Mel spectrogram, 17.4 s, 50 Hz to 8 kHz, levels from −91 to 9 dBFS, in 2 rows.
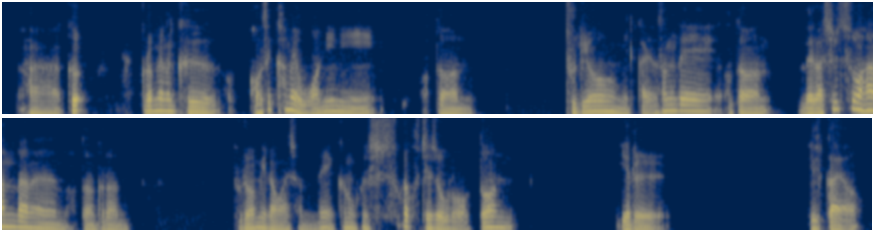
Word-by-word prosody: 아 105 - -4
그 145 +1 +5 0.5
그러면은 150 -1 +3
그 125 -2 +2
어 - - -21 0.3
어색함의 170 +5 +3
원인이 115 +1 0 0.4
어떤 100 -2 -3 0.9
두려움일까요? 125 -7 +1
상대의 150 0 +2
어떤 110 -1 -1 0.3
"내가 110 0 +4
실수한다는 155 - +3
어떤 105 -2 -6
그런" 100 -1 -5 1.0
"두려움"이라고 115 -4 0
하셨는데 95 +6 -6
그럼 125 -2 -3
그 115 - -3
실수가 - - -3
구체적으로 105 -5 -1
어떤 140 -1 +1 1.1
예를 - - 0 1.5
일까요? - - +1
115 Hz, 230 characters per minute, -24 LUFS, 105-140 Hz, 1.5 s, 그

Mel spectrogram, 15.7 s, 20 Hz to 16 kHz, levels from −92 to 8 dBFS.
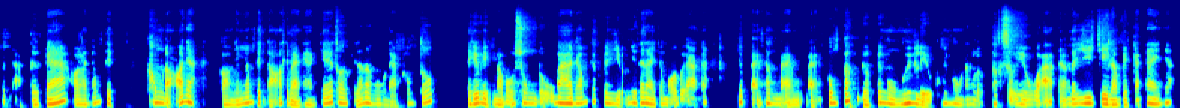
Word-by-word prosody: chất - - -10
đạm - - -11
từ 115 - -1
cá 145 +11 +6
hoặc 120 - -1
là 120 -1 -2
nhóm 150 +3 -3
thịt 135 -5 0 0.4
không 155 -2 +1
đỏ - - +4
nha, 170 -4 +3 0.3
còn 110 -1 -1
những 110 +2 -1
nhóm 150 - +2
thịt - - -1
đỏ - - 0
thì - - -2
bạn 90 -2 +3
hạn 110 -3 -4
chế 145 +4 +3
thôi, 150 -3 +1
vì 100 - -5
đó 120 - +2
là 150 +1 +3
nguồn 120 -3 -8
đạm - - -1
không 140 0 -10
tốt. 170 +6 +1 0.5
Thì 120 - +1
cái 135 - +6
việc 140 -3 +2
mà 115 -2 +2
bổ 115 - -1
sung 145 +1 -1
đủ - - -4
3 145 -2 +7
nhóm 140 +3 0
chất 190 0 -5
dinh 140 -2 0
dưỡng 125 +3 -4
như 155 - +1
thế 150 - +4
này 130 -5 +3
cho 130 - -5
mỗi 125 -2 0
bữa - - -3
ăn - - -1
á, - - -6 0.4
giúp - - 0
bản - - -1
thân 135 -2 0
bạn 120 - 0
bạn - - -2
cung 150 0 +3
cấp 200 - +4
được 110 - 0
cái 155 -1 +2
nguồn 120 -4 +1
nguyên 140 +4 +5
liệu 125 - +2
của - - -19
cái 140 - -1
nguồn 125 -3 -3
năng 120 +1 -7
lượng 110 -1 -10
thật 125 - -3
sự - - -1
hiệu 120 -2 -1
quả 110 - +4
để - - -1
bạn 110 - -2
có 125 - +3
thể 130 - 0
duy 145 0 +4
trì 130 -3 +5
làm 115 -1 +2
việc 115 0 -3
cả 115 - -4
ngày 130 -3 +3
nha. 155 +1 -1
130 Hz, 305 wpm, -26 LUFS, 120-145 Hz, 0.5 s, 3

